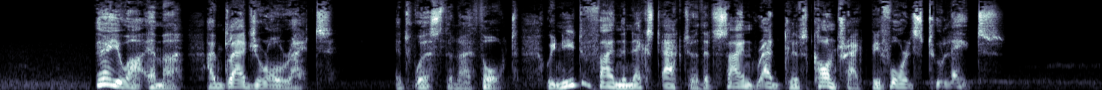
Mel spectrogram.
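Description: A man speaks clearly and urgently through a microphone.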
